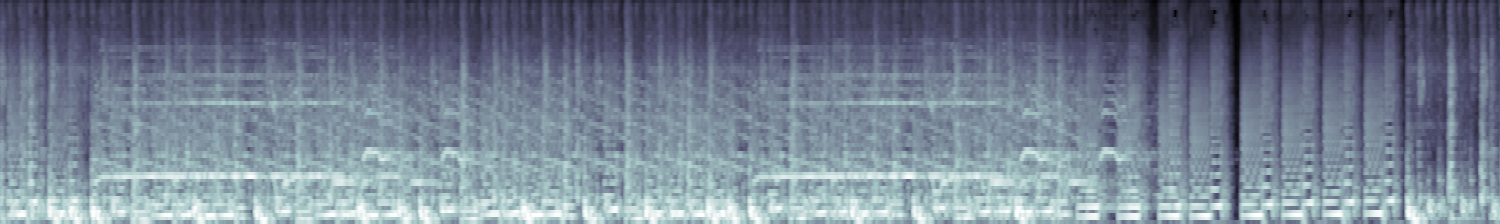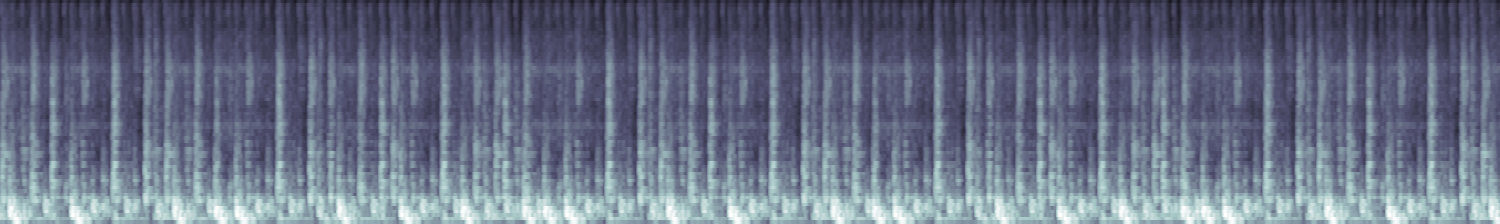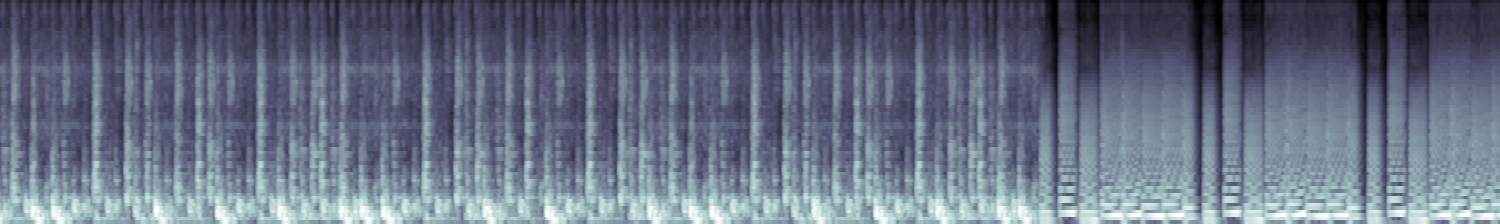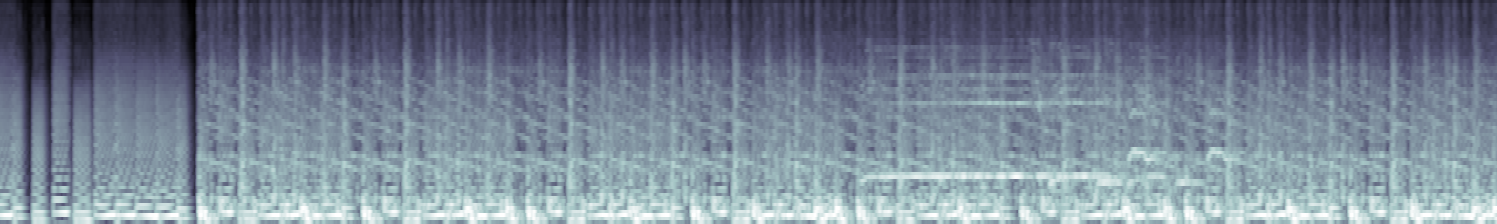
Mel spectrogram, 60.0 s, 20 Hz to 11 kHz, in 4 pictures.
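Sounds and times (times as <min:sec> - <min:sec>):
fast drum pattern: 0:00.0 - 0:11.8, 0:14.0 - 0:40.4, 0:47.0 - 0:59.9.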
